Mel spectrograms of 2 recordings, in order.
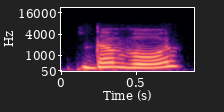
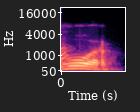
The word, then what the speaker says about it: двор: द्वा, दवोर, त्रवा, द्वोर, द्वोर, द्वोर, दवोर नहीं, जब द और व मिलते हैं तो द्वोर.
